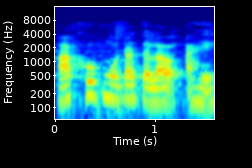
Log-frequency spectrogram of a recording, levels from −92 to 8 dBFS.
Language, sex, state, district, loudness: Marathi, male, Maharashtra, Pune, -27 LUFS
